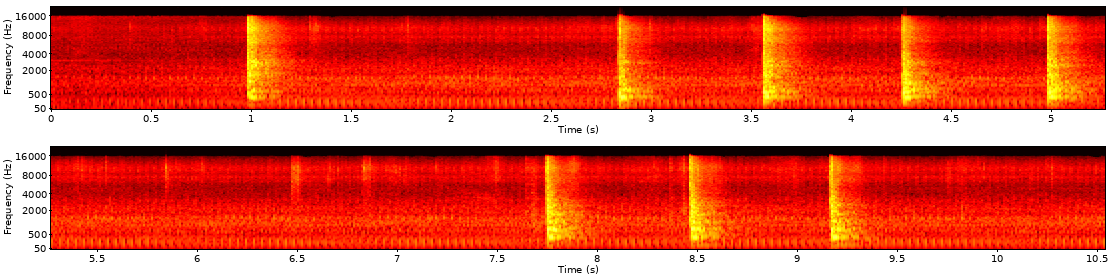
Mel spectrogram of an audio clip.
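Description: Dead blow hammer striking the edge of two ash slabs, driving their pegged joint together: eight sharp knocks, one on its own, then a run of four and a run of three, each about three quarters of a second apart. The tone of the knocks is what tells when the two sections are fully seated.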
